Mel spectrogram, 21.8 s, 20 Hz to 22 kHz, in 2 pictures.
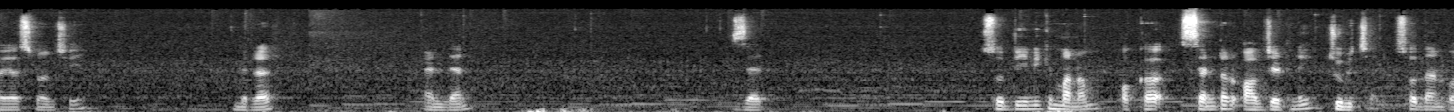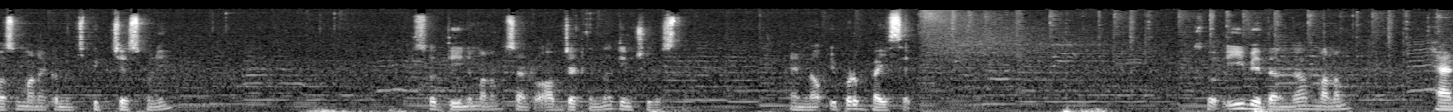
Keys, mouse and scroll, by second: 2.9 scroll down 1, 3.0 middle click, 4.2 click, 5.2 click, 6.5 middle click, 8.1 scroll down 1, 9.8 middle click, 11.3 click, 13.2 click, 15.8 middle click, 17.6 click, 18.4 middle click, 21.5 KP_1.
